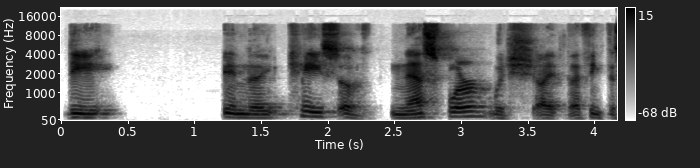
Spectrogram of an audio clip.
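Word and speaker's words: Knestler: Uh, in a somewhat of a a gray area, but Nestler, uh, that's spelled with a KN E S Per versus State 314th Southern Third 287.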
